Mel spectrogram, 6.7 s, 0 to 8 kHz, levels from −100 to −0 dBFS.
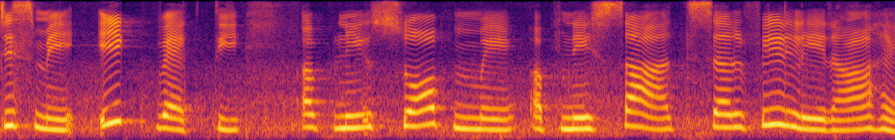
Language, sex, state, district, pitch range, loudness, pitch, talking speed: Hindi, female, Uttar Pradesh, Budaun, 235-300 Hz, -14 LUFS, 255 Hz, 105 wpm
